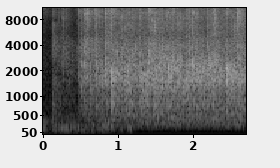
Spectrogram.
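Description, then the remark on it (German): A church audience bursts into applause for the worship team, dense steady clapping from many hands that starts abruptly after a brief low rumble and stays loud and sustained. “Ich möchte einfach mal, dass wir jetzt einen fetten Applaus nochmal ins Lobpreisteam geben, dass sie uns hier gedient haben.”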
